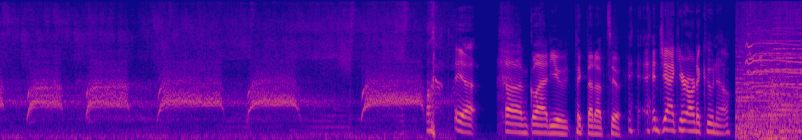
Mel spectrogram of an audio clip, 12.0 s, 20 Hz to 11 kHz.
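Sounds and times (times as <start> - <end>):
person screaming loud drawn-out screeching screams mimicking a creature's cry: 0.0 - 4.7, 5.3 - 6.8
speech: 6.4 - 11.0.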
